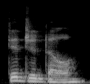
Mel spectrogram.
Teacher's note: So this is our flap T, where we go up to the position for the D and T, our voice is on, but we don't build up a lot of air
